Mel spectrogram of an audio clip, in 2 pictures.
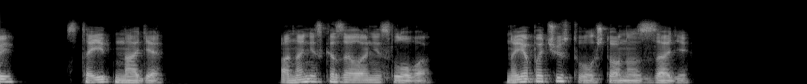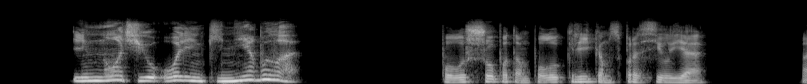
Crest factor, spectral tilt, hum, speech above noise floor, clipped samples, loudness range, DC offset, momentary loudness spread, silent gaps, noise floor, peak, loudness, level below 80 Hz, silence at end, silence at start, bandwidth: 16 dB; -5 dB/octave; 50 Hz at -45 dBFS; 69 dB; under 0.1%; 8 LU; under 0.1%; 11 LU; none; -88 dBFS; -6 dBFS; -20 LUFS; -54 dBFS; 0 s; 0 s; 8.4 kHz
